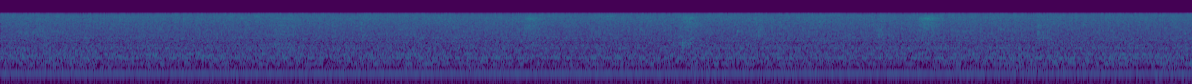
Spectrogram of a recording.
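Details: Constant indoor fan-like hiss with a low electrical hum, and no animal voice heard.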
